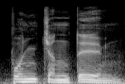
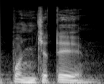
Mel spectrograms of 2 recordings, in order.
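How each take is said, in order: First: The middle syllable carries a nasal sound. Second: The middle syllable has no nasal sound. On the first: The speaker calls it right. "ਟਿੱਪੀ ਲੱਗੀ ਹੋਈ ਹੈ ਅਤੇ ਪਾਠ ਬਣ ਰਿਹਾ ਹੈ ਪੁੰਚੰਤੇ" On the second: The speaker calls it wrong. "ਅਗਰ ਚੱਚੇ ਦੇ ਉੱਤੇ ਟਿੱਪੀ ਨਾ ਬੋਲੀਏ ਤਾਂ ਪਾਠ ਬਣਦਾ ਹੈ ਪੁੰਚਤੇ"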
